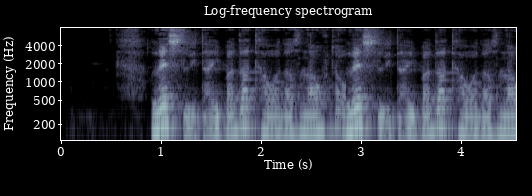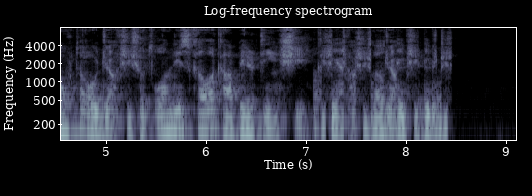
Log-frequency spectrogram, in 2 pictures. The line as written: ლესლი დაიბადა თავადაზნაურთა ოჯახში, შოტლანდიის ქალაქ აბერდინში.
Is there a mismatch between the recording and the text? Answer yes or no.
yes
